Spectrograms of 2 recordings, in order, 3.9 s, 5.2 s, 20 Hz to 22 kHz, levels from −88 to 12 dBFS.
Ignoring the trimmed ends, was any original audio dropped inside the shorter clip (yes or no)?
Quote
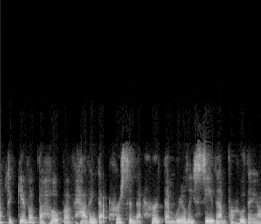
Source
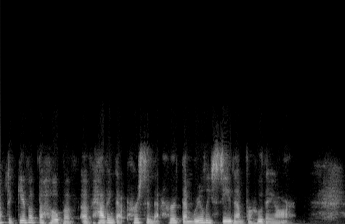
yes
